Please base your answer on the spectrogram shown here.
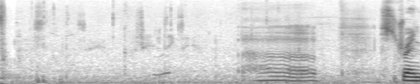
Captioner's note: contestants whisper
